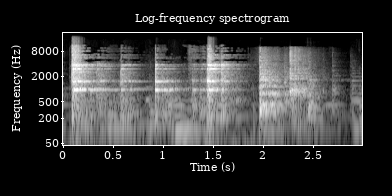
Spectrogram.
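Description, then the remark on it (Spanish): Metal cooking pots clank and clatter in a quick series of bright, ringing knocks as someone searches for the pasta pot, shifting and stacking them, with a longer scraping rattle toward the end. No voices. “Así que me voy a cocinar. ¿Dónde habré puesto la olla para la pasta?”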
